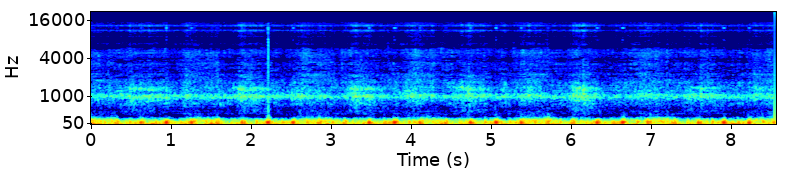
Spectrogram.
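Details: Rapid, regular low heart thumps in quick succession with a faint steady hum, recorded during a home bicycle cardiac stress test ridden until exhaustion; exercise-induced tachycardia.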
